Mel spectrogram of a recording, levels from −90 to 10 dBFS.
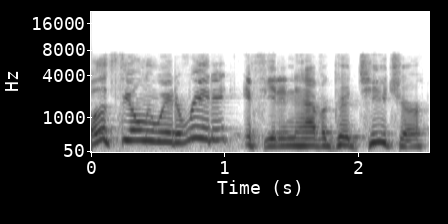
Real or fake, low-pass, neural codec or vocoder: real; 7.2 kHz; none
